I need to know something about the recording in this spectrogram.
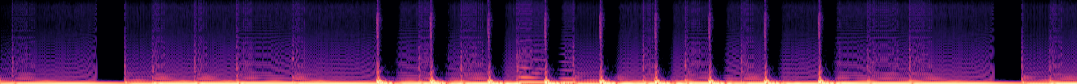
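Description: Electronic backing track with a deep bass line playing from a Roland SPD-SX PRO, and a kick drum struck about twice a second from about a second in. Each kick hit sets off the sidechain compressor, ducking the backing track so it drops back under the kick.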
